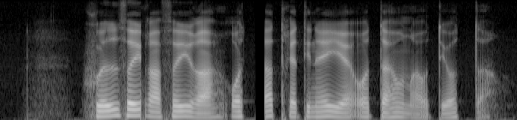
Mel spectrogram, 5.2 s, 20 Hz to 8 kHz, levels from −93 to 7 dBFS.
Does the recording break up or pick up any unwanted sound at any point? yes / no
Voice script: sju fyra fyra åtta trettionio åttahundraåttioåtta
yes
